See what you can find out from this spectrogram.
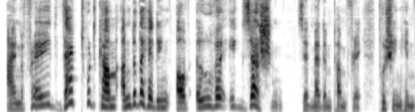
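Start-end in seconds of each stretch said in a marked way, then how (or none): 0.1-4.2 high, quick bustling nurse; brisk matron reassuring briskly. Acted. Matron figure in story.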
